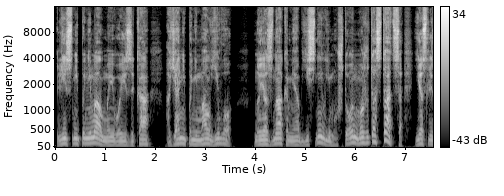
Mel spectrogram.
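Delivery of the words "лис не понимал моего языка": plain reading voice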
